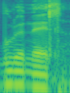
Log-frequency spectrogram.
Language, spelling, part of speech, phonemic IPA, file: French, Boulonnaise, noun, /bu.lɔ.nɛz/, Fr-Boulonnaise.ogg
- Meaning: female equivalent of Boulonnais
